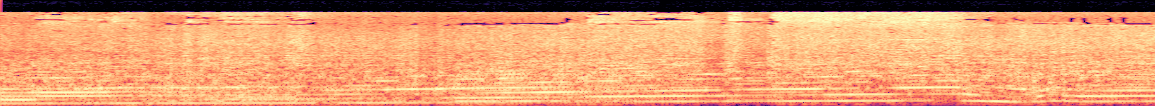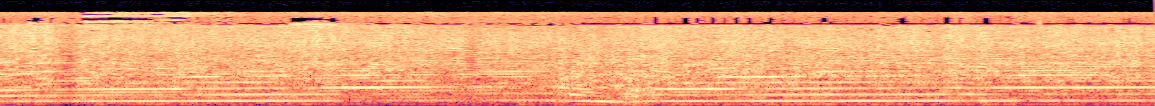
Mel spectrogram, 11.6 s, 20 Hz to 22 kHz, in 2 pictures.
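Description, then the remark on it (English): A loud race car engine climbs steadily in pitch as it is revved to 8,000 RPM in third gear, then dips sharply twice as it shifts and brakes into a tight hairpin turn before revving up again, with a faint tire squeal underneath. “Pretty much just rode it up to 8 grand in third gear there. Turn at the beginning of the hairpin.”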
